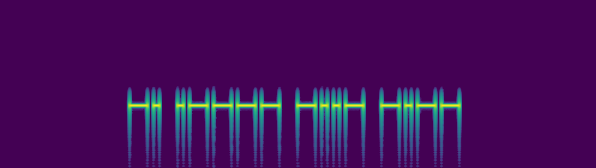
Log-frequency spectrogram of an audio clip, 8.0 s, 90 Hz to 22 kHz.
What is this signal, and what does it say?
Morse code, heard as a keyed tone, about 15 wpm, 700 Hz. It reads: N1XY
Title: USA Call Signs - 4 Characters - Repeated 3x - 15wpm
